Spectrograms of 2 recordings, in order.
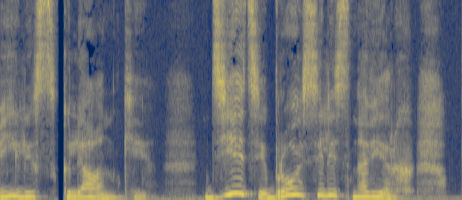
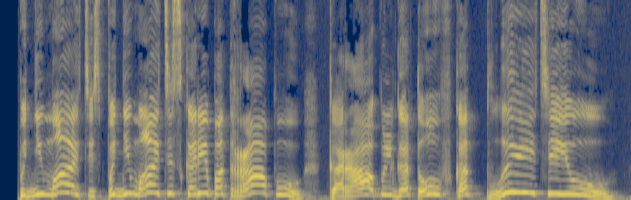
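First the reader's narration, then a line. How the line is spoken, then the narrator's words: Father shouting. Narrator (Russian): папа и закричал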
